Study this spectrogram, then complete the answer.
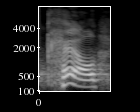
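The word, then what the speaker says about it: Cheil: Now, it's not H-E-L-L, okay? It is actually spelled with a C, C-H-E-I-L. The Kel is the common area.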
